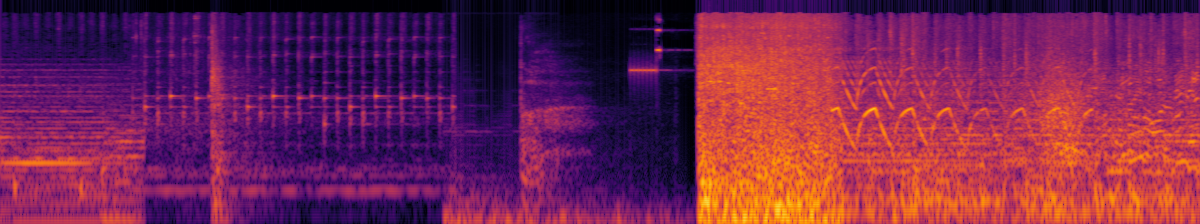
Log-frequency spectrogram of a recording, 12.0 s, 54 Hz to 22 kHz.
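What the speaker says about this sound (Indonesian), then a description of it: "Akibat ledakan besar terjadi" A big blast in an action scene from the film Don 2: tense effects and a siren-like wail give way to a sudden, very loud explosion, followed by a roaring, rumbling aftermath.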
